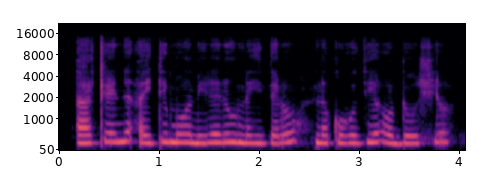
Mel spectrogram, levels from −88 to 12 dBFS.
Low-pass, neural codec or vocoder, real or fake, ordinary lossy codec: 14.4 kHz; codec, 44.1 kHz, 3.4 kbps, Pupu-Codec; fake; none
